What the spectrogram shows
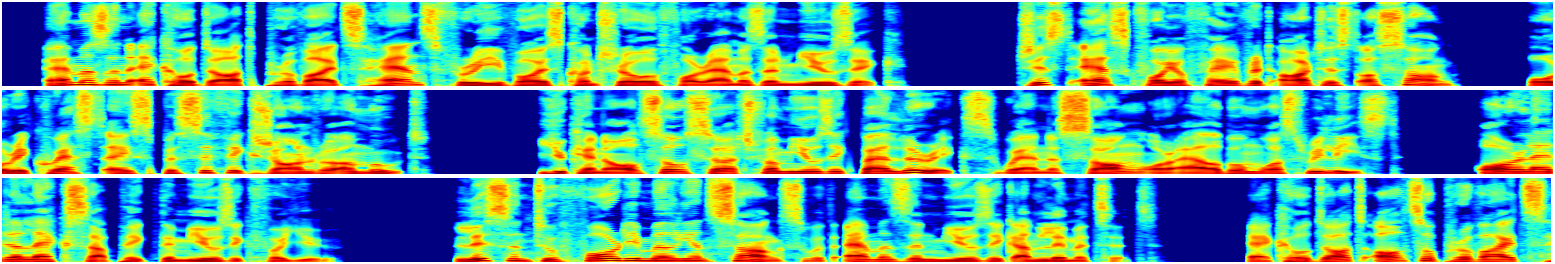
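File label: German accented English; GoLocalise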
